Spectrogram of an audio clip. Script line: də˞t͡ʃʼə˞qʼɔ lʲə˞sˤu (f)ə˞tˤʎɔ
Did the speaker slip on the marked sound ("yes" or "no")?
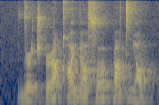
yes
